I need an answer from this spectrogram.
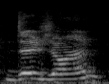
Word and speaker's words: Dijon: Dijon? Like there's a D there? Yeah, I'm pronouncing it right, it's a right? silent Yes, D, you are. right? Right, thank you. Jean mustard. It's a silent D.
